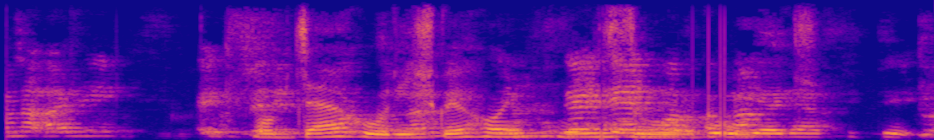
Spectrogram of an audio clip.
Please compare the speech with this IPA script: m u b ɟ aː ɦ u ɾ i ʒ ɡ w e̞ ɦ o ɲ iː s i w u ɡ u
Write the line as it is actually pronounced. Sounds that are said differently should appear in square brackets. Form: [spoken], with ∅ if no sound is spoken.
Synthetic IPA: m u b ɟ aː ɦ u ɾ i ʒ ɡ w e̞ ɦ o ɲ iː [z] i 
